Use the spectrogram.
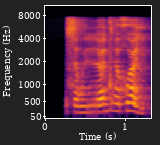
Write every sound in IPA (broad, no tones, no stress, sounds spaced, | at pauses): s ə w ʉ r œ dʱ ɛ χʷ œ lʲ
